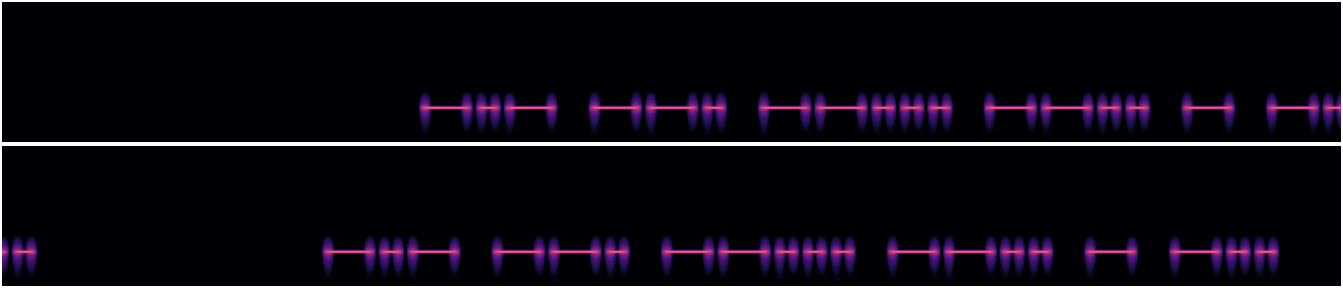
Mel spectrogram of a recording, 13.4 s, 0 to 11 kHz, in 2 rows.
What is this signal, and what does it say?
Morse code, heard as a keyed tone, about 17 wpm, 700 Hz. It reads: KG7ZTD KG7ZTD
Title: USA Call Signs - 6 Characters - Repeated 3x - 17wpm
